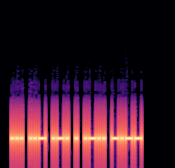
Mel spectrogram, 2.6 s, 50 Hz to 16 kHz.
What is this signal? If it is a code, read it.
Morse code, heard as a keyed tone, about 34 wpm, 700 Hz. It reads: SURELY
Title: LY Suffix - Top 100 Words with Base Words 35wpm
